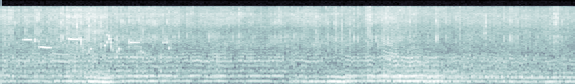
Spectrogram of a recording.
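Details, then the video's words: Inside a bee hive, on a Rode NT-USB microphone: a thick, low, unbroken buzz with gently pulsing volume. Faint short high chirps occur near the beginning. "Bee Hive Sound Effect"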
